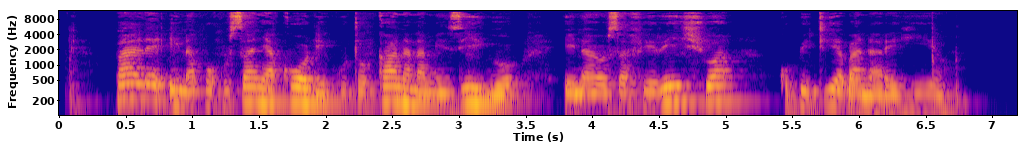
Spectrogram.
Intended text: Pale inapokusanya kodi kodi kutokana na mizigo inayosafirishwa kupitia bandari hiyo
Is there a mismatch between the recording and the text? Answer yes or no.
yes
